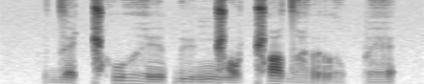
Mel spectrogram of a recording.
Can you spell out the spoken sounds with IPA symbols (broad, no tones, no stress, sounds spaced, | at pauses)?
d ɛ ǁʰ u ɦ ɪ ɓ y ŋ͡ǁ ɔ ǁ y dˤ i̤ r ɔ̤ p ɛ̤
